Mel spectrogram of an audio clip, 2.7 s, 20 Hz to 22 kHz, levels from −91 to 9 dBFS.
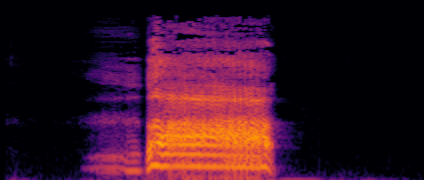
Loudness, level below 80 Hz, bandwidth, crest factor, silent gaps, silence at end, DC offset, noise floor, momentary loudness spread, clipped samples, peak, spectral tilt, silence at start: -13 LUFS; -46 dBFS; 16.5 kHz; 16 dB; none; 0.95 s; under 0.1%; -71 dBFS; 7 LU; under 0.1%; 0 dBFS; -2.5 dB/octave; 0.75 s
